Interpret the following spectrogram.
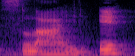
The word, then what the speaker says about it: slide: So we go from slid, sorry, I'll do it over here, to, with that silent E, slide.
